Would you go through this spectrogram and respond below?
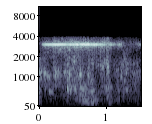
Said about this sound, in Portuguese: É o caminhão.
